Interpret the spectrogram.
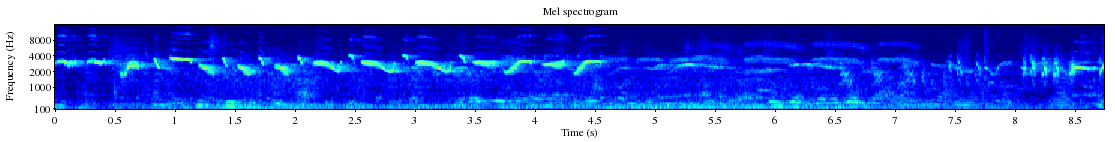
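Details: Spirited caged Hwamei with a spread tail delivers a fast series of repeated, clear, downslurred whistles, then shifts into higher, looser warbled notes, with a steady low hum underneath.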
